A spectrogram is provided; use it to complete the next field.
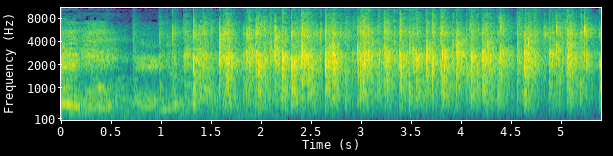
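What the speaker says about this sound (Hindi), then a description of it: "तालियां बचाकर रखिए।" Clapping from a church audience during a sermon, dense and continuous after a brief opening, with a voice heard faintly underneath.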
